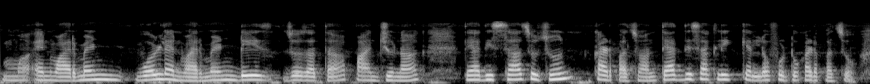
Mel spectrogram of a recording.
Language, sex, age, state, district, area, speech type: Goan Konkani, female, 30-45, Goa, Salcete, rural, spontaneous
